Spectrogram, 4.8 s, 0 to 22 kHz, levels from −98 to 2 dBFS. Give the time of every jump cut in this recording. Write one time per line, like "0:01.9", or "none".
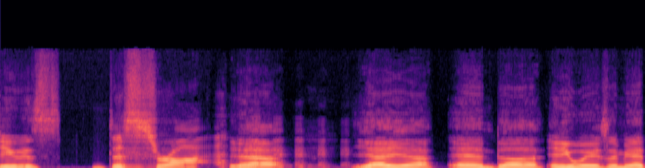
0:03.3
0:04.1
